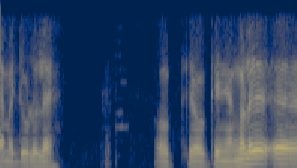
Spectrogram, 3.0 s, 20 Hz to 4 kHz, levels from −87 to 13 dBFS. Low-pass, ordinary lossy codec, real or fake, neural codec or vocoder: 3.6 kHz; none; real; none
